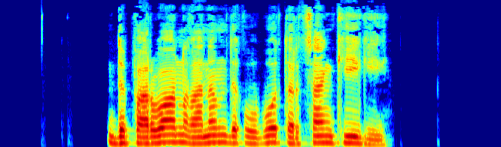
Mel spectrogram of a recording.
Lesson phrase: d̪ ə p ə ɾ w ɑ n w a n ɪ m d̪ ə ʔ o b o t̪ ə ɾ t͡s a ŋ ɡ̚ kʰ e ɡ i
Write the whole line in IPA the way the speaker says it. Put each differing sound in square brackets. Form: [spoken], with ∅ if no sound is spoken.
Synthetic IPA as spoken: d̪ ə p [a] ɾ w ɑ n [ɣ] a n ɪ m d̪ ə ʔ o b o t̪ ə ɾ t͡s a ŋ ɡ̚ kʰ e ɡ i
